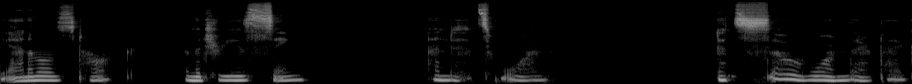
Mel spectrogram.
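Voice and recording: A woman's put-on character voice, medium in pitch, dark and mellow with a slightly husky edge, very slow and fairly even in intonation, broken by long, frequent pauses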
